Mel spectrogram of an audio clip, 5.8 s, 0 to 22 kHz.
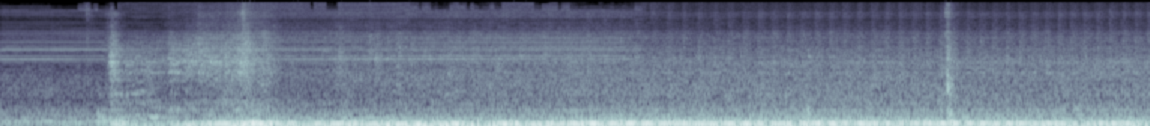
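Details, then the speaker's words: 48-year-old GMC squarebody C25 truck after a tune-up, first cold start: cranks and catches in about a second, then settles into a steady, deep, even idle on choke; choke working, healthy normal cold idle. "Success. Choke's working."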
